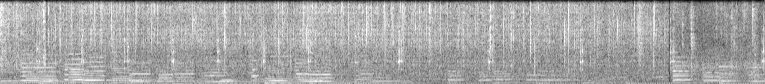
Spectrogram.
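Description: Egg-soaked bread frying in oil in a cast-iron skillet, with a light sizzle and scattered crackles, under louder melodic background music.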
